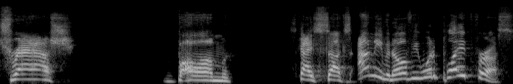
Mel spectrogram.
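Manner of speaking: very high, sneering, scornful tone, acted out. Imitating fans after the recruit does not commit: imitating dismissive fans. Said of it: "And they're like".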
